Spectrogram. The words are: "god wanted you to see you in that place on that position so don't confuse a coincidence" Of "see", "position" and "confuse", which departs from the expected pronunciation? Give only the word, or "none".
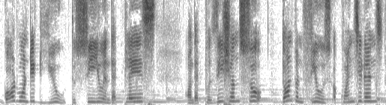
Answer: none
